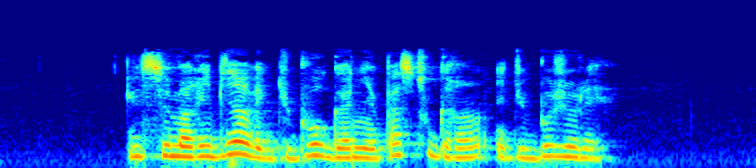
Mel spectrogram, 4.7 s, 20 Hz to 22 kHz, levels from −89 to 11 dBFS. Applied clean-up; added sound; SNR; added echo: none; none; none; none.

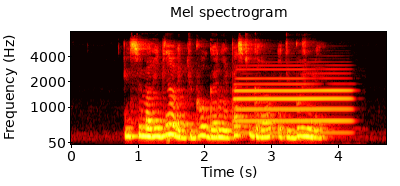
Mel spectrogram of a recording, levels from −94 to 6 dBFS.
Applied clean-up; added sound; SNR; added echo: none; Wind instrument, woodwind instrument; 8 dB; reverberation time 0.6 s.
